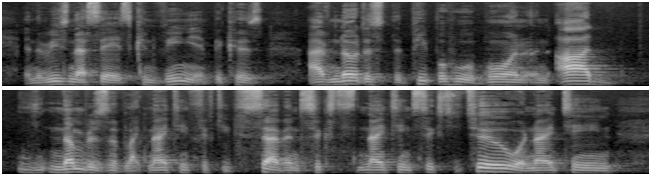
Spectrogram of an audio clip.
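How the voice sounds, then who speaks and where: A man's normal speaking voice, fairly low in pitch and fairly even in intonation, at a fairly quick pace with big swings in loudness, on a very clean recording with a silent background. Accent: American. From Brooklyn, New York. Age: 60s. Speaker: author. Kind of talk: interview.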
